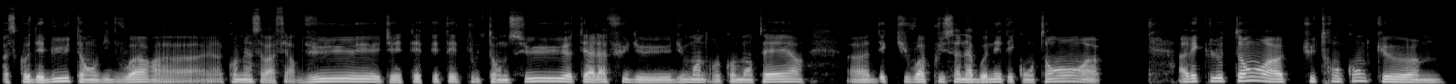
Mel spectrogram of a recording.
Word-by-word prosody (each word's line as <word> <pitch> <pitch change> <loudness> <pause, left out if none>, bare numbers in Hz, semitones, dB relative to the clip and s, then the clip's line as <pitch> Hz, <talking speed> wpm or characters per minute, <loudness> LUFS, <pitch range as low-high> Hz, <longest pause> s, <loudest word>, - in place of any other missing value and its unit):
Parce 100 - -7
qu'au 115 - +1
début, 120 +8 +3
tu 125 - -2
as 110 - +2
envie 105 0 0
de 105 - -6
voir, 110 0 +2 0.6
heu, - - -10
combien 110 -2 +1
ça 110 0 -5
va 105 - 0
faire - - -8
de 100 - -11
vues. 130 +1 +3
Et, 110 - 0
tu 105 - -2
es 100 - -3
tu 110 - -1
tu 110 - -4
es - - -3
tu 110 - -4
es 105 - +1
tout 110 - -11
le 105 - -8
temps 110 0 -2
dessus. 140 +5 +2
Tu - - 0
es - - +5
à 105 - +4
l'affût 110 +2 -1
du 105 -1 0
du 110 +2 -3
moindre 110 -2 -1
commentaire. 115 +4 +1 0.5
Heu, 105 - -1
dès 105 +2 -3
que - - -27
tu - - -8
vois 115 0 +2
plus 120 -3 -6
1 115 - +3
abonné, 115 +2 +2
tu 115 - -2
es - - -6
content, 125 +2 -1
heu. - - -11 0.8
Avec 140 +3 0
le 150 0 +2
temps, 165 -6 +3
heu, 120 - +1
tu 140 - -5
te - - -16
rends 135 -3 -3
compte 155 +6 -4
que, 125 - -2 0.3
hem 105 0 -3
115 Hz, 235 wpm, -20 LUFS, 105-130 Hz, 0.8 s, es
